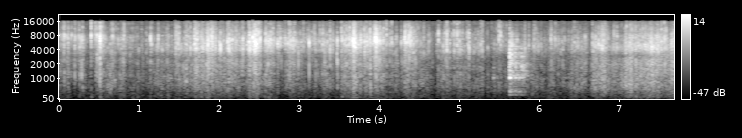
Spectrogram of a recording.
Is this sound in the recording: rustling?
yes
